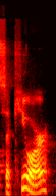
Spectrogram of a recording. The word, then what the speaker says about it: Sekur: now a new email and messenger app called secure that's spelled s-e-k-u-r they can give privacy legitimately and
